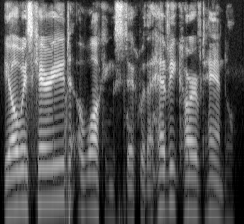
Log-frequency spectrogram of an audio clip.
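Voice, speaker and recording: A man playing a hearty, brash English-gentleman type with theatrical banter in a radio play table read. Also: mid-range voice, moderate pace, no echo, lightly acted. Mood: grave, urgent. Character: cheery, brash gentleman brother-in-law with hidden cunning.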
